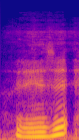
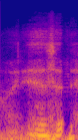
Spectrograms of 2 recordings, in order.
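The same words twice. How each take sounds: First: Said in the usual way. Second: Whispered question; breathless treasure hunter. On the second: Real, not acted. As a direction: breathe it out in a hush. Hushed over the find.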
